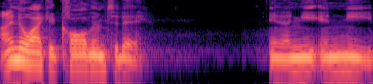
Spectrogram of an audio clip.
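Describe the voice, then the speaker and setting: With a slight Southern US accent, a man speaks slowly at a fairly low pitch in a dark, mellow tone with ordinary pitch variation. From Eastern Kentucky (Appalachia). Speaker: talk show co-host. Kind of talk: casual chat.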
